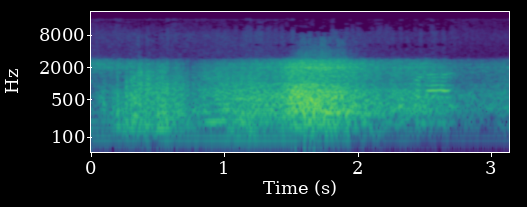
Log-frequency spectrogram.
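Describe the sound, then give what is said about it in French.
A Véronique rocket launch from 1968 gives a broad, rumbling roar. The roar swells to its loudest in the middle, then eases off. “Ça y est, elle est partie. 1968, ce lancement de Véronique.”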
